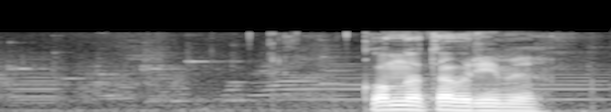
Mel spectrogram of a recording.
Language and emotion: Russian, neutral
